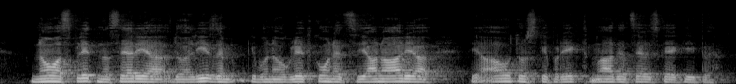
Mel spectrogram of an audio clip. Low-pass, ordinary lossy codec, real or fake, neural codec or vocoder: 14.4 kHz; AAC, 48 kbps; real; none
